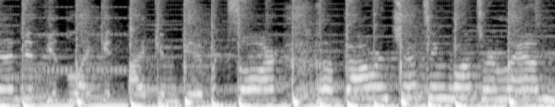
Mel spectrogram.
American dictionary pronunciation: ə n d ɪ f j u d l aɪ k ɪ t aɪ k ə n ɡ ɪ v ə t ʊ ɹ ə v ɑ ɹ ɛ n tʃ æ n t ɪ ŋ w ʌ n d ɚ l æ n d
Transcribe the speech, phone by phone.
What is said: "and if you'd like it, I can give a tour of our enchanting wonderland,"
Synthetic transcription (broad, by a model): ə n d ɪ f j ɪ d l aɪ k ɪ t aɪ k ə n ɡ ɪ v ə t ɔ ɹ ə b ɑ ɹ ɛ n tʃ æ n t ɪ ŋ w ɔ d ɚ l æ n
